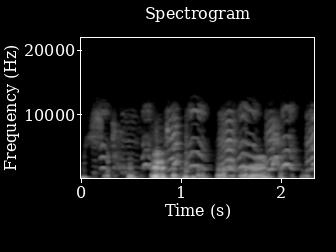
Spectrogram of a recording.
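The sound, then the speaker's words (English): Squeaks from a dog playing with a squeaky toy: a quick, uneven run of many high, bright squeals that bend in pitch, each short, with brief gaps between bursts. “That's my dog playing with a toy, by the way.”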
